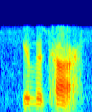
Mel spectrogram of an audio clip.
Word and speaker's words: Ibbatar: My name is Ibatar. Can you hear me okay? – I can. You said, can you spell that? Nibatar? – I-B-B-A-T-A-R. Ibatar.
